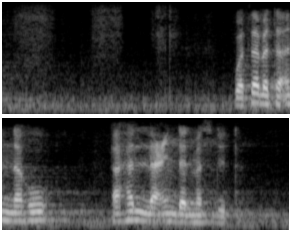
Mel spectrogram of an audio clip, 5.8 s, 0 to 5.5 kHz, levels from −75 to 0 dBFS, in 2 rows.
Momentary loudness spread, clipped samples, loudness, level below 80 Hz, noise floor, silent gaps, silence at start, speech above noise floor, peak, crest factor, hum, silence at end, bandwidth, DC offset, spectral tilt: 25 LU; under 0.1%; -21 LUFS; -50 dBFS; -45 dBFS; none; 0 s; 24 dB; -2 dBFS; 22 dB; none; 0 s; 5.4 kHz; under 0.1%; -8.5 dB/octave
